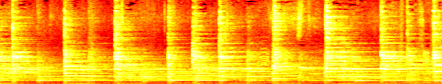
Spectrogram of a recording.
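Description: Cordillera gangsa flat gongs struck by dancers in a steady interlocking beat, about two strikes a second with lighter strokes between, each ringing on with a metallic tone.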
